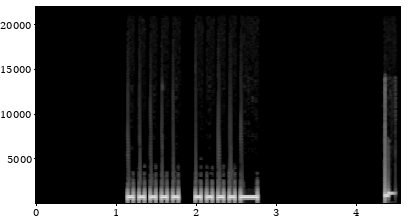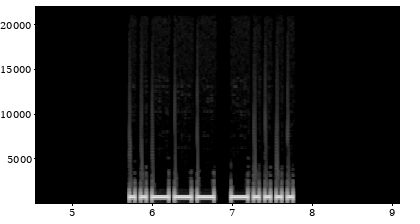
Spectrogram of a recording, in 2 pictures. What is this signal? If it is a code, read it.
Morse code, heard as a keyed tone, about 17 wpm, 700 Hz. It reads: 54 26
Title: Numbers - 2-Digit 17wpm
